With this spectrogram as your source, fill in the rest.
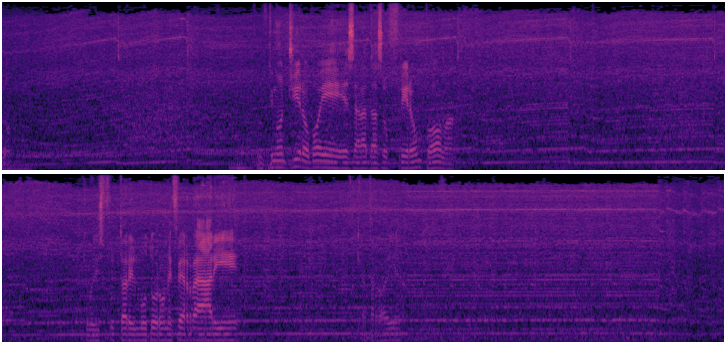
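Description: A racing car engine drones at high revs and climbs through the gears.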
